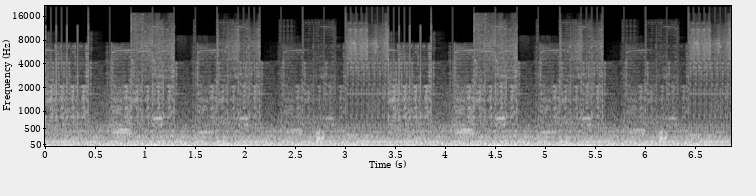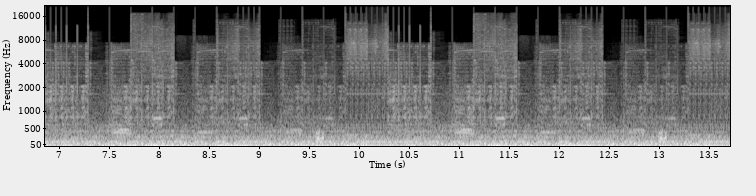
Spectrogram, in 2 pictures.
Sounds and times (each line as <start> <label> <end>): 0.0 Drum Loop 13.7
